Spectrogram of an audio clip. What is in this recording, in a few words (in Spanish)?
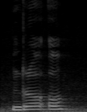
"piedra", mazahua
